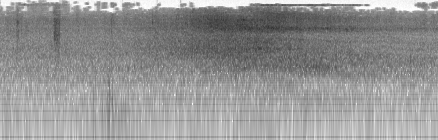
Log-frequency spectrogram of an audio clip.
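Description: A car passing on the street, its tyre and engine noise swelling to a peak about halfway through and then fading, over a steady background of town traffic. A short knock comes about a second in.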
